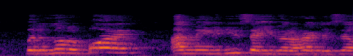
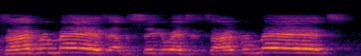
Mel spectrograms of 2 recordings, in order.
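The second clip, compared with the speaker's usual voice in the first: nurse calling out; 6 semitones higher, 4 dB louder than usual. Retold or imitated. Staff calling meds time.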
